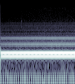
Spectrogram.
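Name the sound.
telephone dial tone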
